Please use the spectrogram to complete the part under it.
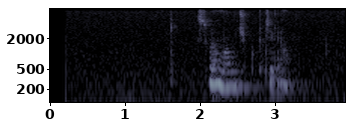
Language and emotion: Russian, sad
